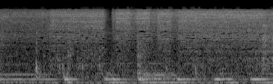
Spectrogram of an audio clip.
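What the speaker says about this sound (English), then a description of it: "just gonna spray some water through and then back flush that paint." A close, steady airbrush hiss sprays water continuously to clean out paint, with a few short clicks and a faint low hum underneath.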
